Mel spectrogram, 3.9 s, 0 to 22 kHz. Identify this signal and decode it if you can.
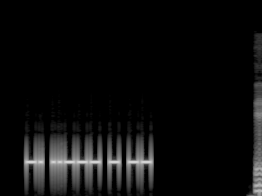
Morse code, heard as a keyed tone, about 32 wpm, 700 Hz. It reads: N2TM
